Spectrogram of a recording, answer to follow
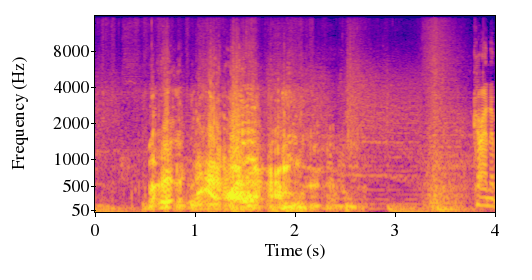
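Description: Lions fighting: a loud burst of snarling and growling beginning about half a second in and lasting about two seconds, then dying down.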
